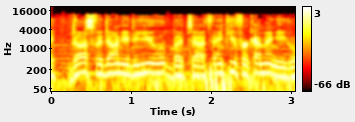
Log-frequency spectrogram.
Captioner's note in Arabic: يتحدث بلغة أجنبية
